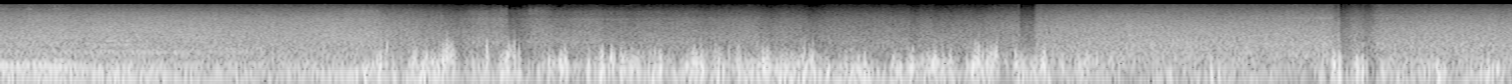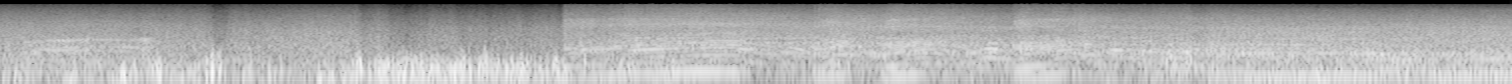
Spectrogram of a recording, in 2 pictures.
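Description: Gusty wind buffeting the microphone with rustling, then from about ten seconds in, a dog barking repeatedly.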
